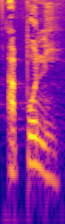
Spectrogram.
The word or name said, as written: apuni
